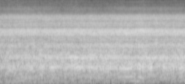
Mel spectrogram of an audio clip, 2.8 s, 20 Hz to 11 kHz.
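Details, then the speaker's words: General Electric C-403A tube radio under repair, detector stage, volume up after removing a clip lead across a resistor: constant hiss and crackle with no clear program over it, a station swamped by static from poor AM reception. "you got some bad reception here tonight by the way"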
